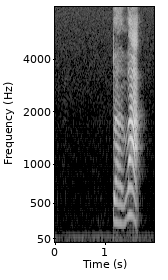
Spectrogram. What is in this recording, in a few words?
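"duan3wa4", Chinese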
